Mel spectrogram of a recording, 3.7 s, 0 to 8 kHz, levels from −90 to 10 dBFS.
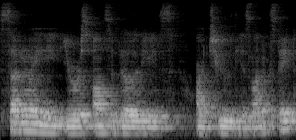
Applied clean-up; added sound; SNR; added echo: none; none; none; reverberation time 0.8 s.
